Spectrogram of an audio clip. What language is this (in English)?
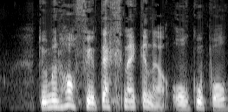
Welsh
